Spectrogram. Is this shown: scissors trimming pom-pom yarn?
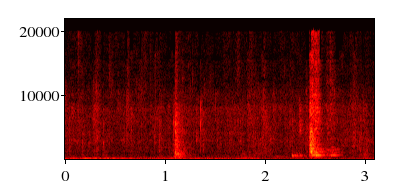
no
